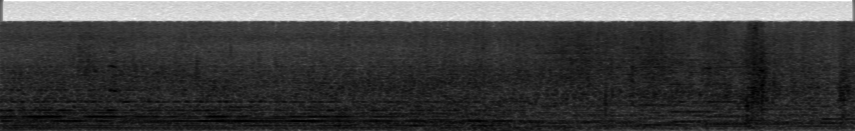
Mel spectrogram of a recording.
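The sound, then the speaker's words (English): Steady engine drone of a Range Rover driving down a dark dirt road, a continuous low rumble that holds even in level throughout, with no talking. “Later, she drives down a dark dirt road.”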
